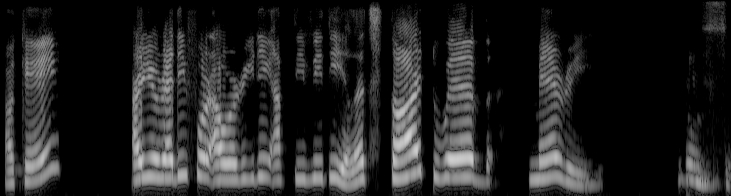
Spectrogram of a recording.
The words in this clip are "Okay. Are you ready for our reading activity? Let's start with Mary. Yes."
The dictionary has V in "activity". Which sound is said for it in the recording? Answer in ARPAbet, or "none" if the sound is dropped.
V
